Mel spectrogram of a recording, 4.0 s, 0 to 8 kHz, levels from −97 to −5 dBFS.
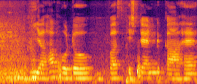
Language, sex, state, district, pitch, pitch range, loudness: Hindi, male, Haryana, Charkhi Dadri, 145 Hz, 135-150 Hz, -15 LUFS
